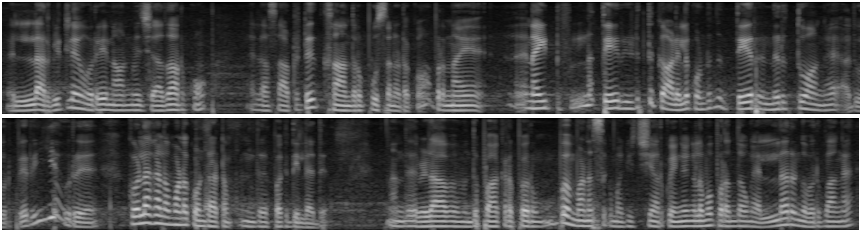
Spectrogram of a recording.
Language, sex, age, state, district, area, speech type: Tamil, female, 45-60, Tamil Nadu, Thanjavur, rural, spontaneous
